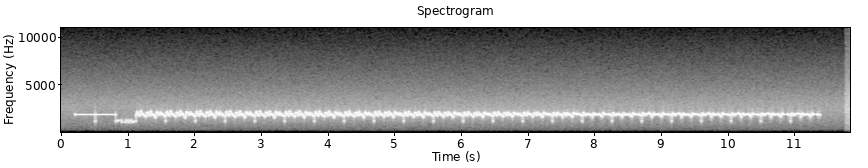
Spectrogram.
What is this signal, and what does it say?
SSTV (slow-scan television), Martin M1, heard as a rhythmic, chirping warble, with a squelch burst at the end.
